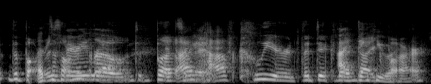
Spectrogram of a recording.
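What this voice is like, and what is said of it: Usual voice. Nothing is said of it.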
